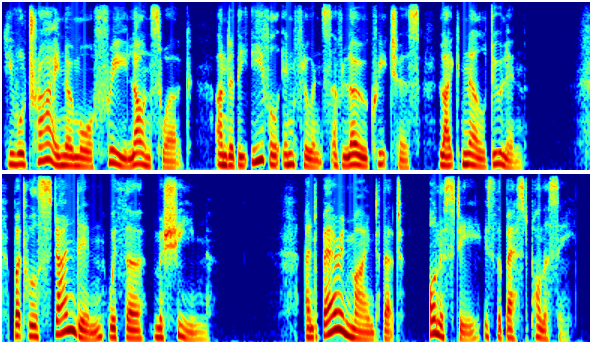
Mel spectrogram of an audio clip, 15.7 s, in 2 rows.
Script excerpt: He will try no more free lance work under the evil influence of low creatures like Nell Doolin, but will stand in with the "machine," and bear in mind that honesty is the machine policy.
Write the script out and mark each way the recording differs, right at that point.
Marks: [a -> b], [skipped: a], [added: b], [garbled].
He will try no more free lance work under the evil influence of low creatures like Nell Doolin, but will stand in with the "machine," and bear in mind that honesty is the [machine -> best] policy.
